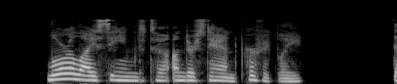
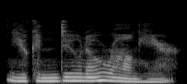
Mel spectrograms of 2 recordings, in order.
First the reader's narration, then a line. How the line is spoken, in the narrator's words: she murmured to him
